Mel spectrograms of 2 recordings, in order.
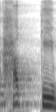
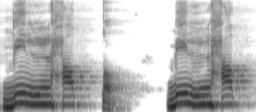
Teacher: এখন আমরা এটা হাক্কি পড়ছি, কিন্তু যদি আমরা এখানে স্বাভাবিকভাবে যেটা পড়তে হয় এটা যদি পড়ি, এখানে থামার কারণে কফে সাকিন হয়ে যাবে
